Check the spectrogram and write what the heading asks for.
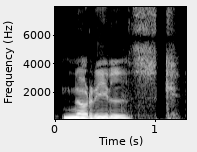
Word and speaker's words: Norilsk: Now, you grew up in the industrial city of, and forgive me if I pronounce this incorrectly, Norilsk. – Totally right.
